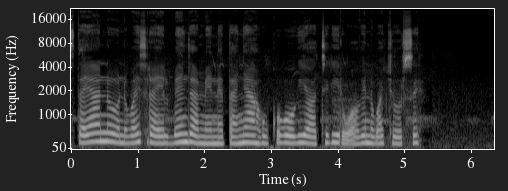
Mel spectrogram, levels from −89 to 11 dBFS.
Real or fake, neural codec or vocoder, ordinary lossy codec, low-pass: real; none; none; none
